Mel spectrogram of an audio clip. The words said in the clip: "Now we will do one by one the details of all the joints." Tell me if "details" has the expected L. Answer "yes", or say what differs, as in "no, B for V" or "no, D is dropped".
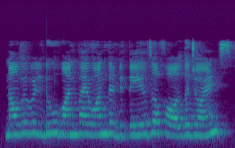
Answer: yes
